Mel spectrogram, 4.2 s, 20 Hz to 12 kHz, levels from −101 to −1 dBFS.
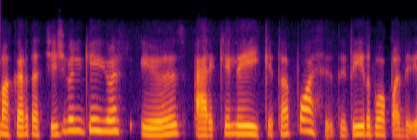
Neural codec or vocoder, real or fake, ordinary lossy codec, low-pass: codec, 16 kHz, about 1 kbps, DyCAST, with the encoder's durations; fake; Opus, 32 kbps; 7.2 kHz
